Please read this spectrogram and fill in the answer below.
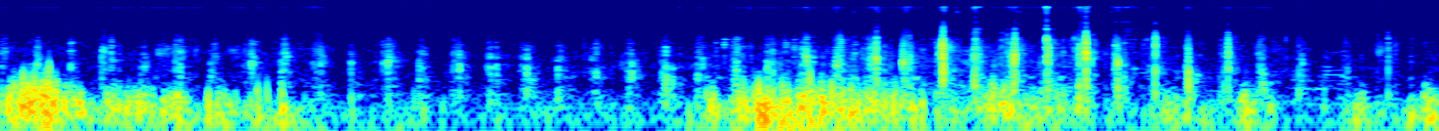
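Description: Hoofbeats of a ridden horse on a packed dirt lane, the horse coming up at a brisk pace, passing close and moving away. The quick clops are sharpest and most rapid between about six and nine seconds in, over bouts of low rumble.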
